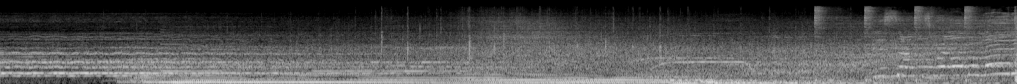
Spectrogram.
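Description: Live female vocal group singing the close of a ballad in harmony: held sung notes over a sustained low band chord that enters about a second in and fades about seven seconds in, with crowd noise rising through the second half as the song ends.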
